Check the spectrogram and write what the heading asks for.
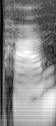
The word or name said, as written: pan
